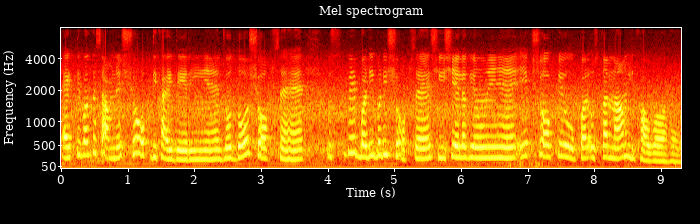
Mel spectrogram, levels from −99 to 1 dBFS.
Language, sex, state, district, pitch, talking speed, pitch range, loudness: Hindi, female, Bihar, Madhepura, 230 Hz, 185 wpm, 210-255 Hz, -16 LUFS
